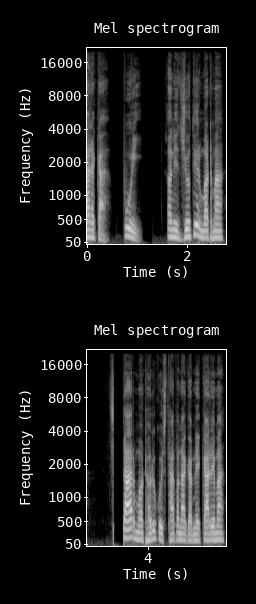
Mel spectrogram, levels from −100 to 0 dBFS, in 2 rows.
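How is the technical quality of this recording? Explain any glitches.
The speech is broken by a gap between chunks, twice. The audio was delivered in 2-second chunks, so silence fills each join. That produces hard-edged 200 ms holes at 1.12–1.32 s and 3.32–3.52 s. No speech is lost, but it stops abruptly and resumes.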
